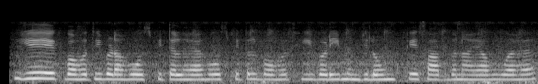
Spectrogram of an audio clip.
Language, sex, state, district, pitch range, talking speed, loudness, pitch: Hindi, female, Punjab, Pathankot, 230-245 Hz, 190 wpm, -15 LUFS, 230 Hz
